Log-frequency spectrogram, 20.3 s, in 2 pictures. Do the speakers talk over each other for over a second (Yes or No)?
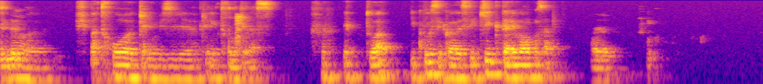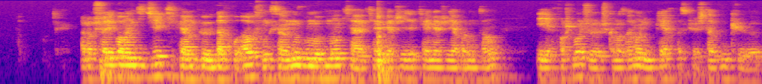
No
